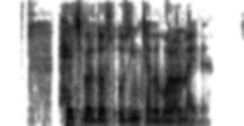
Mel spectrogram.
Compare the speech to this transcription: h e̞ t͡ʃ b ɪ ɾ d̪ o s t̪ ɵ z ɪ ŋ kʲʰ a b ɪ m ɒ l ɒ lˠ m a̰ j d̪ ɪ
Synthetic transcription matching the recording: h e̞ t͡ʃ b ɪ ɾ d̪ o s t̪ ɵ z ɪ ŋ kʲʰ a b ɪ b ɒ l ɒ lˠ m a̰ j d̪ ɪ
